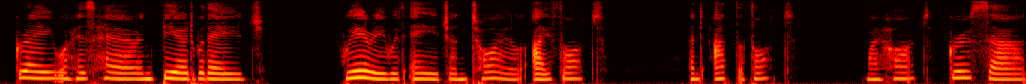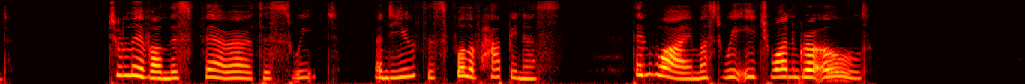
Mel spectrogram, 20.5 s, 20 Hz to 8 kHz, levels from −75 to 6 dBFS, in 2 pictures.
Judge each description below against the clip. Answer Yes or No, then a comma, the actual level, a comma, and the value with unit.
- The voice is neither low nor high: No, high, 225 Hz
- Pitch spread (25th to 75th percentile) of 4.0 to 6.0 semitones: No, average, 3.4 semitones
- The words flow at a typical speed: No, slow, 130 wpm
